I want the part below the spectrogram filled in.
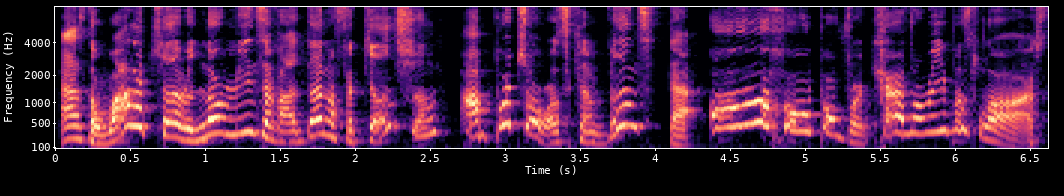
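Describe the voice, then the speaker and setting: A put-on character voice pitched high. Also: moderate pace. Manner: silly, comedic.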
